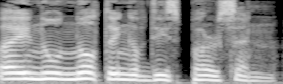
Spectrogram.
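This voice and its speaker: A woman's voice: fairly low pitch, expressive, drawn-out words, dark tone, dry recording, studio quality. A woman voicing a guarded, terse male ballet dancer with a Russian accent in an audiobook. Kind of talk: audiobook character voice.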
